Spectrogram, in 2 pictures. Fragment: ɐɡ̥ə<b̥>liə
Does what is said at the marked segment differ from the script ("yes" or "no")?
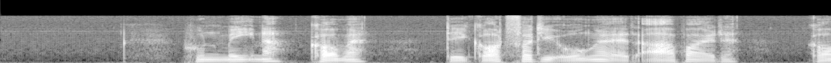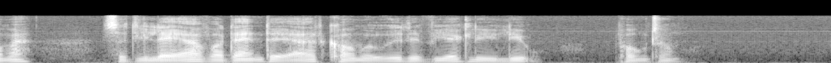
yes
